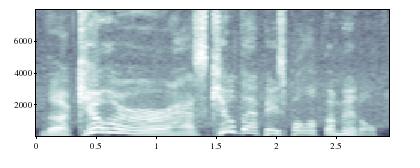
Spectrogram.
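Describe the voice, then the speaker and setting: Excitable young man calling game highlights. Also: moderate pace. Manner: excitable, shouts on big hits, mutters asides. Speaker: gaming YouTuber. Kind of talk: play-by-play game commentary.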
